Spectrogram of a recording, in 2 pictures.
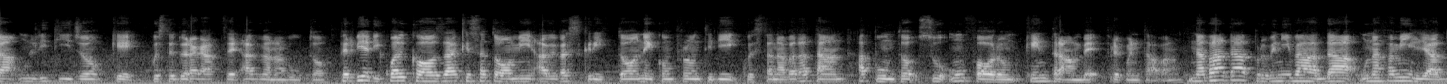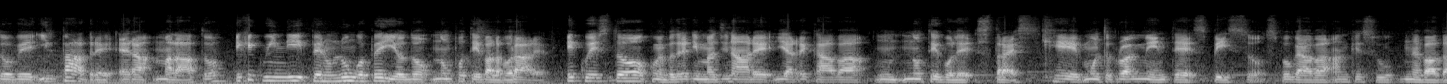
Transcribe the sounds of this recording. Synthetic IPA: aʔunlit̪iːd͡ʒokekwest̪ed̪uːeɾaɡat̪sːeʔaveːvanoavuːt̪operviːad̪ikwalkɔːzak̟esat̪ɔːmiʔa̰veːvaskɾit̪ːonejkoɱfɾont̪id̪ikwest̪anavad̪at̪anapːunt̪osuʔuɱfɔːɾumk̟eːnt̪ɾambefɾekwent̪a̰ːva̰nonavaːd̪apɾoveniːvad̪aṵnafamiʎːad̪oːveʔilpaːd̪ɾeʔɛ̰ːɾamalaːt̪oek̟ːekːwind̪ipeɾunluŋɡopeɾiːod̪onompot̪eːvalavoɾaːɾe | ekːwest̪okomepot̪ɾɛjt̪eimːad͡ʒinaːɾeʎiarːekaːvaunːot̪eːvolest̪ɾɛs | kʰemːolt̪opɾobabilment̪espesːo̰sfoɡaːvaʔa̰ŋk̟esunavaːd̪a

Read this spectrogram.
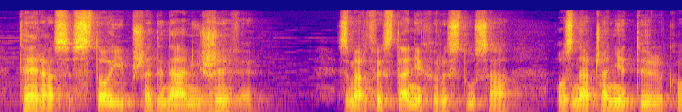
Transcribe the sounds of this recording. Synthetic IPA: t̪ɛɾasːt̪ɔjipʂɛd̪namʲiʐɘvɘ | zmaɾt̪fɘfst̪aɲɛxɾɘst̪usa | ɔznat͡ʂaɲɛt̪ɘlkʰɔ

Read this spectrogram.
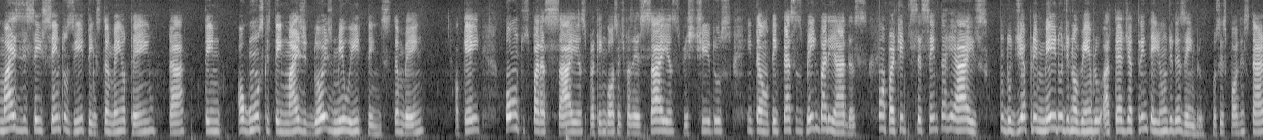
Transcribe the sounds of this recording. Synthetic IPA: majzd͡ʒɪsejsẽnt̪ʊzit̪ẽj̃st̪ɐ̃mbẽj̃ewt̪ẽjʊ | t̪at̪ẽj̃ | awɡũskɪt̪ẽj̃majzd͡ʒɪd̪ojzmiwit̪ẽj̃st̪ɐ̃mbẽj̃ | okej | põnt̪ʊspaɾɐsajɐspɾɐkẽj̃ɡɔst̪ɐd͡ʒɪfazeɾsajɐsvest͡ʃid̪ʊsẽnt̪ɐ̃w̃t̪ẽj̃pɛsɐzbẽj̃vaɾiad̪ɐs | w̃apaɾt͡ʃiɾd͡ʒɪsesẽnt̪ɐɦeajs | d̪ʊd͡ʒiɐpɾimejɾʊd͡ʒɪnovẽmbɾʊʔat̪ɛd͡ʒiɐt̪ɾĩnt̪ɐjũd͡ʒɪd̪ezẽmbɾʊvosespɔd̪ẽj̃ɪst̪aɾ

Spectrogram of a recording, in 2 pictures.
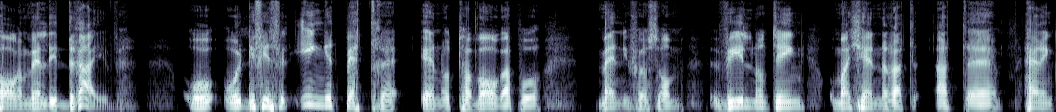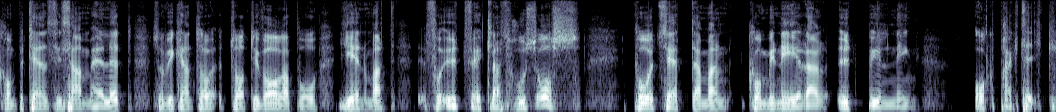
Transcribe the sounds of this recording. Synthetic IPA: ha̰ɾɛnvɛld̪ɪd̪ɾa̰jv | ɔɔd̪ɛfɪnsvɛlɪŋːət̪̚bɛt̪ɾə | ʔɛnɔt̪ʰːɑːvɑːɾa̰pʰɔ | mɛnːɪɧʊʂɔmvɪlnɔnt̪ɪŋː | ɔmanɕɛnːəɾat̪a̰t̪ | hæːɾæɾɛnkʰɔmpət̪ʰɛnsɪsamhɛlːət̪sɔmvɪkʰant̪ʰːt̪ʰɑːt̪ʰɪlvɑːɾapʰɔjeːnɔmat̪ | foːʉ̟ːt̪vɛkla̰shʊsɔs | pʰɔɛt̪sɛt̪̚ːd̪æɾmankʰɔmbɪneːɾaɾʉ̟ːt̪̚bɪld̪nɪŋ | ʔɔkpʰɾa̰kt̪ʰḭːk

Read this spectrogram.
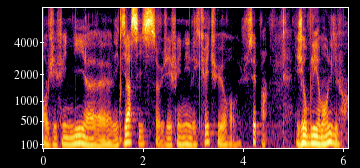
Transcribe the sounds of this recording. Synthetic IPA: ʒefiniø̰lɛ̰ɡzɛʁsisʒefinilekχit̪ʰy̰ːʁʒ̥əsɛpa | ʒeublijemɔ̃livʁ

